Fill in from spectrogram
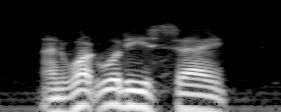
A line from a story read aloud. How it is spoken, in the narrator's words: said Insigna bitterly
